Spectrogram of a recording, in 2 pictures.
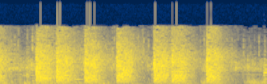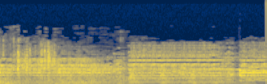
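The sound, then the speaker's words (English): A rockslide roars down a hill in a loud rush of heavy, rumbling crashes and thuds for about four seconds, then gives way to sustained musical tones that swell and hold. “Bill, the whole hill's coming down.”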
